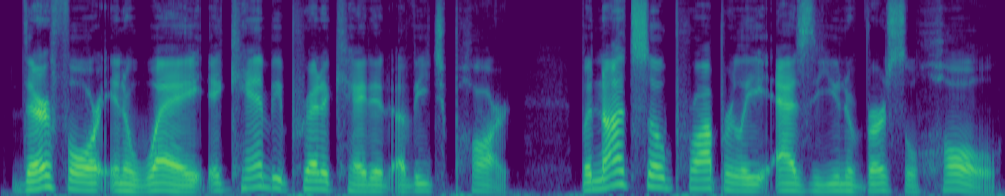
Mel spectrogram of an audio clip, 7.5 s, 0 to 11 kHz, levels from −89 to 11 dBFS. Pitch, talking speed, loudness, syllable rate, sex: 120 Hz, 150 wpm, -20 LUFS, 4.5 syllables/s, male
